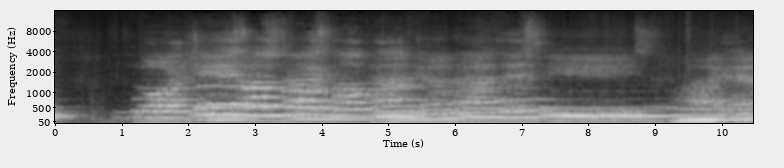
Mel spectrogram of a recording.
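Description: A church organ's held chord ends. After about a second's pause, voices begin singing a hymn with organ accompaniment, the low organ notes held under the melody.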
